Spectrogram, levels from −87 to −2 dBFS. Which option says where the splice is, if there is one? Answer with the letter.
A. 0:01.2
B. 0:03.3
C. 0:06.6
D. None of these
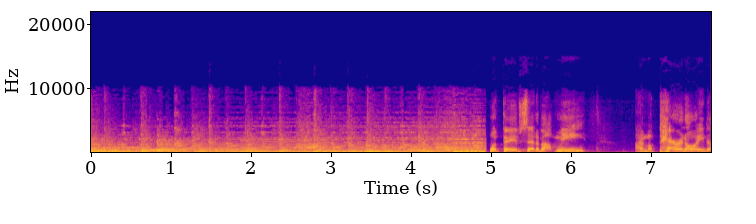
A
